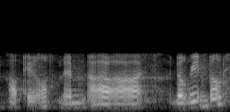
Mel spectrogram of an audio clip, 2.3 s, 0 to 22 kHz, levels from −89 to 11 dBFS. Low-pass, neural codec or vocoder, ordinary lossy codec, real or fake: 3.6 kHz; autoencoder, 22.05 kHz, a latent of 192 numbers a frame, VITS, trained on one speaker; none; fake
